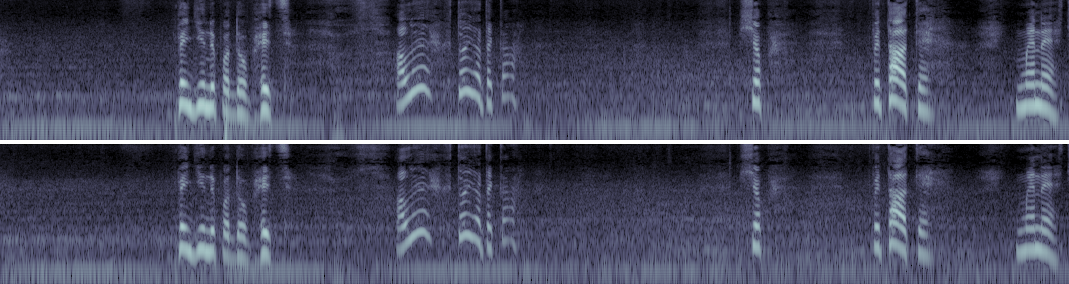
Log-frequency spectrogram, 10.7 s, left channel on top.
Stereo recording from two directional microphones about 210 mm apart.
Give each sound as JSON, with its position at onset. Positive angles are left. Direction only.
{"t": 1.7, "sound": "speech", "side_deg": 25}
{"t": 3.9, "sound": "speech", "side_deg": 20}
{"t": 7.4, "sound": "speech", "side_deg": 25}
